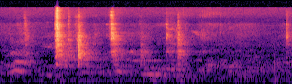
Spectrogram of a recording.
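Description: A few faint, sharp metallic clicks as a spoked bicycle wheel is handled, with a pigeon cooing faintly underneath.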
